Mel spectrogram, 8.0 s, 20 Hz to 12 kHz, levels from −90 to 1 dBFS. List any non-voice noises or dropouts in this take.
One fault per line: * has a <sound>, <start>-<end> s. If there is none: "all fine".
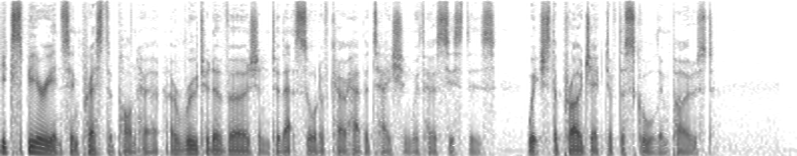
all fine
